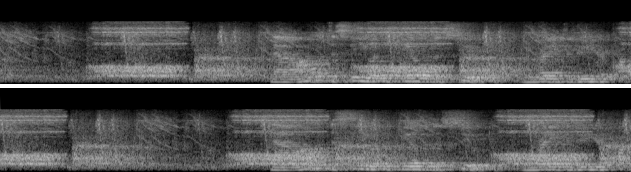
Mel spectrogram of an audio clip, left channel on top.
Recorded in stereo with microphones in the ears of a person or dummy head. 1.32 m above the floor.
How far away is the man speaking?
About 8.5 m.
